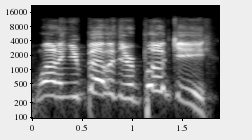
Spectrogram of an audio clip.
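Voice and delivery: high, loud mocking voice; whiny mock of a friend; Matty. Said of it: "And he's like".

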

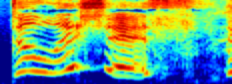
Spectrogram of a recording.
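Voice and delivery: high, slow gushing delicious; drawn-out delicious. Retold or imitated. Teen on stage praising the chef's rice, high and slow. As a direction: savour it for the crowd. Tasting on stage before crowd.

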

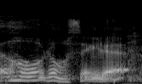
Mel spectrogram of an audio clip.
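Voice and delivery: soft, slow, laughing protest from the barber; half-laughing oh, don't say that; barber's mock protest. Barber telling the speaker not to say it, laughing softly. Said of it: "He's like".

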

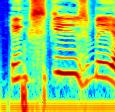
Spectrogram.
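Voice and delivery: put-on high, slow small child asking; a small boy politely interrupting; little boy voice. Little boy tugging on Daddy's coat.

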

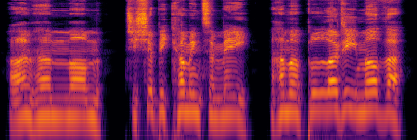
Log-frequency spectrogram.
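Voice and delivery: loud, high raging cry; furious shout. Acted. Rose screams at the narrator on the floor, furious. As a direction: scream out a mother's claim.

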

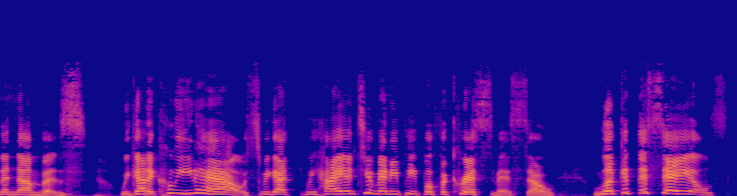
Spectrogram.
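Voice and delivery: loud, brassy Bronx boss barking orders; a Bronx diner owner laying down the law; Bronx accent. Retold or imitated. Diner owner Ellen tells Irving to fire staff, loud Bronx accent. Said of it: "this is how she sounded every single day".

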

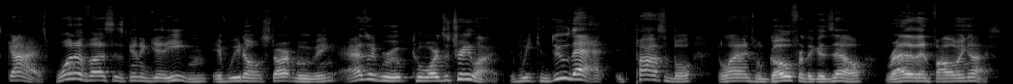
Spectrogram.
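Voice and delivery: a fretful zebra pleading to be heard; exasperated herd lookout; alarmed zebra. Acted.

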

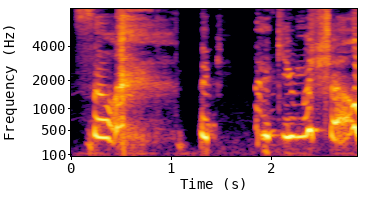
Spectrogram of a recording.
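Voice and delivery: thanks through real laughter; host still laughing at the reading. Real, not acted. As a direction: laugh while you thank her. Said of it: "laughing after the reading".

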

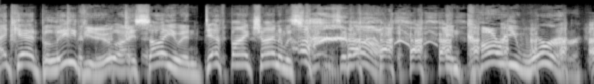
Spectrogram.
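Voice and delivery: high, slow hammed-up fan voice with laughter; teasing the film by playing a fan; mock fan gush. Mock fan gushing about movie.

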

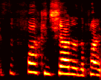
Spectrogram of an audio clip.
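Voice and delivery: high incredulous correction; mock exasperation. Skate team correcting the kid's shark sighting, mock exasperation. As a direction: imitate fed-up mates setting him straight. Voices group correcting the friend.

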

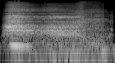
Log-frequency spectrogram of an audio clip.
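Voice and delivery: soft shaky exhale, holding back tears; emotional sigh. Real, not acted. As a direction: let out a tired, emotional breath. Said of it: "this makes me super emotional".

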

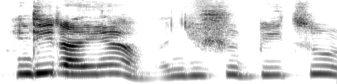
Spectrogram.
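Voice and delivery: high-pitched, emphatic admission; emphatic warning. A narrator's reading. Hyena admits fear to the cat, emphatic warning. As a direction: start loud and high, stay high.

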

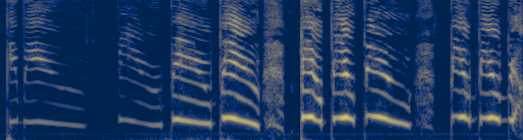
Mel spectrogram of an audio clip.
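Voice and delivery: squeaky laser-gun pews; high-pitched pew noises. Pretend. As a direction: repeat tiny high "pew" zaps over and over. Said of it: "I'll just do this".

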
